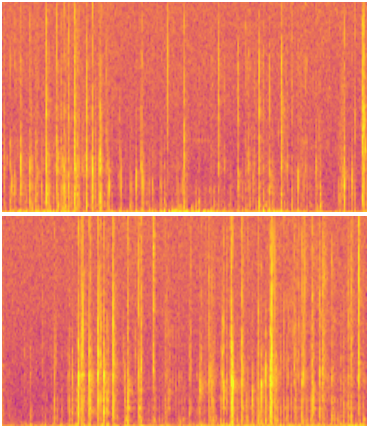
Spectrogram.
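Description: Fingernails tap and scratch a small, hollow black plastic audio interface held over the microphone. The result is a dense, fast run of dry clicks and scratchy taps with a heavy, close low-end thump and almost no ring after each hit.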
